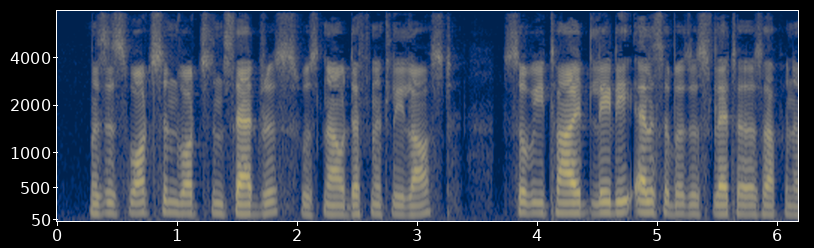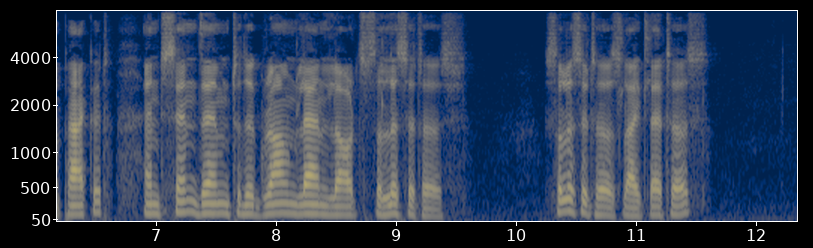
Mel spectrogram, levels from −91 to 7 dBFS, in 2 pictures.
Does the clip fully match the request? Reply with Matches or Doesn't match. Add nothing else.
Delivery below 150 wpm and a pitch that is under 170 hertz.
Matches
